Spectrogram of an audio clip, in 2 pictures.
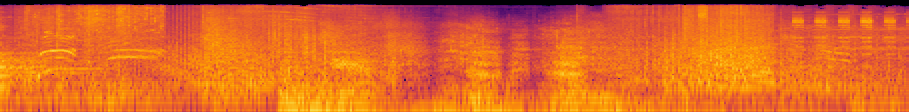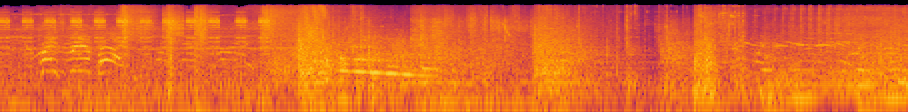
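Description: Action-film battle sound mix: a music score under repeated heavy booms and crashes, with men shouting and helicopter noise.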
